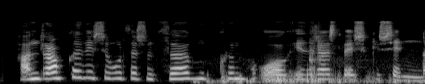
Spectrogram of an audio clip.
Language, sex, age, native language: Icelandic, female, 50-59, Icelandic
